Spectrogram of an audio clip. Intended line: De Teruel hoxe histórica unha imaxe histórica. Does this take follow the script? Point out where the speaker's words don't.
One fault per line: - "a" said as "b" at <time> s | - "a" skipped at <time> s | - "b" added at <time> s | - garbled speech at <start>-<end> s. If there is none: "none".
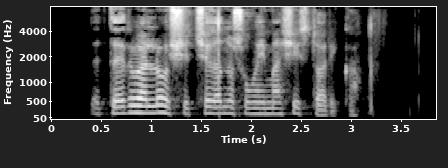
- "histórica" said as "chéganos" at 1.5 s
